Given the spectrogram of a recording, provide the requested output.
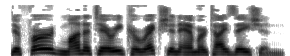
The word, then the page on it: DEFERRED MONETARY CORRECTION AMORTIZATION: english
